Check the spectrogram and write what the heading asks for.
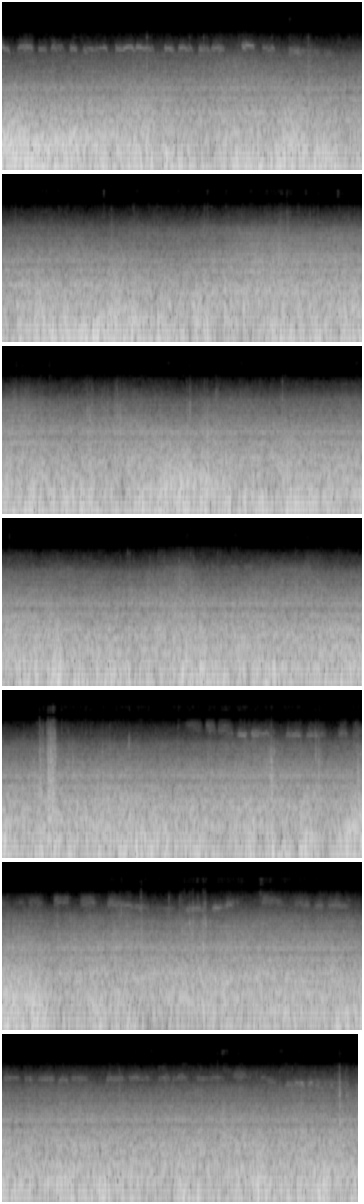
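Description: Steady wind rushing over the microphone with rolling road rumble while riding along a paved cycle path, with a single sharp click about two-thirds of the way through.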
